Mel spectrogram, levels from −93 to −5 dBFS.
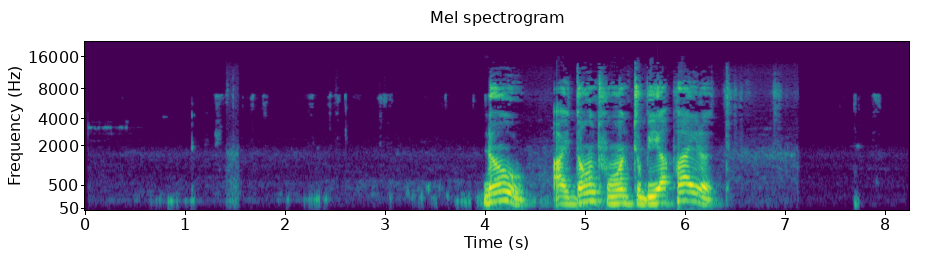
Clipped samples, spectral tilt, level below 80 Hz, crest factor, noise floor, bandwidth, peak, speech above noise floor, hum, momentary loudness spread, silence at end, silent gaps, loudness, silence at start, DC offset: under 0.1%; -5 dB/octave; -56 dBFS; 18 dB; -75 dBFS; 14.5 kHz; 0 dBFS; 62 dB; none; 14 LU; 1.8 s; none; -14 LUFS; 4 s; under 0.1%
